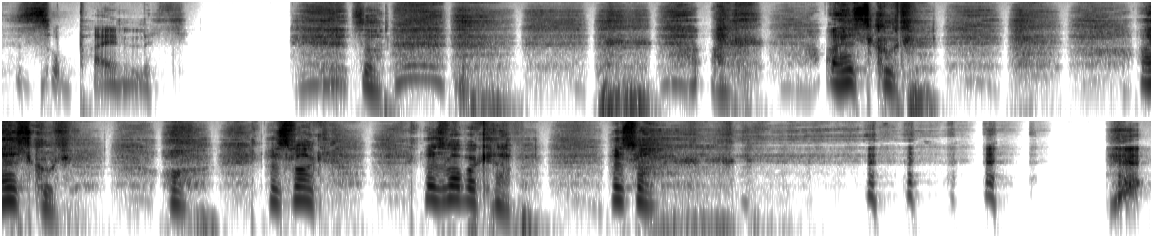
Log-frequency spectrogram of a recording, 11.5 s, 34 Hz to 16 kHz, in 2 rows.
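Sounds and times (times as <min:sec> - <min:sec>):
speech: 0:00.1 - 0:02.5, 0:04.1 - 0:05.1, 0:05.7 - 0:09.4, 0:10.1 - 0:11.4
person imitating out-of-breath panting: 0:01.4 - 0:10.0
laughter: 0:09.0 - 0:11.4.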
